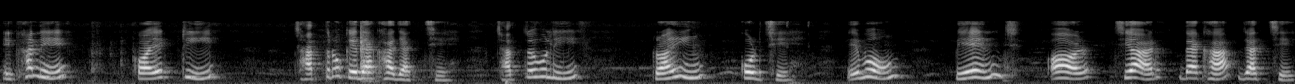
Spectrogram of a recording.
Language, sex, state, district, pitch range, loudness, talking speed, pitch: Bengali, female, West Bengal, Purulia, 255-340 Hz, -16 LUFS, 55 wpm, 290 Hz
